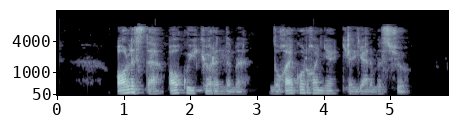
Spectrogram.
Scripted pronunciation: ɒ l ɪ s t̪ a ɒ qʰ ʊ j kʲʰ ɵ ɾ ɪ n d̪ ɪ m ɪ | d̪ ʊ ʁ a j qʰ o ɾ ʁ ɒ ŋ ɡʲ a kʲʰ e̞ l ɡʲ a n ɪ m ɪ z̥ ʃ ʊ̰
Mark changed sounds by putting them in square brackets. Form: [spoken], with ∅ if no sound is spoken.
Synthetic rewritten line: ɒ l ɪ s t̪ a ɒ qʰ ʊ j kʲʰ ɵ ɾ ɪ n d̪ ɪ m ɪ | d̪ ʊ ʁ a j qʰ o ɾ ʁ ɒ ŋ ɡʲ a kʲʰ e̞ l ɡʲ a n ɪ m ɪ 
